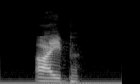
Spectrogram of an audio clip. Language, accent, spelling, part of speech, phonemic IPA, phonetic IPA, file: Armenian, Eastern Armenian, այբ, noun, /ɑjb/, [ɑjb], Hy-EA-այբ.ogg
- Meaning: the name of the Armenian letter ա (a)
